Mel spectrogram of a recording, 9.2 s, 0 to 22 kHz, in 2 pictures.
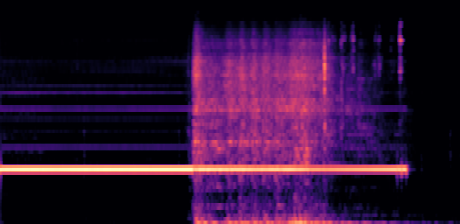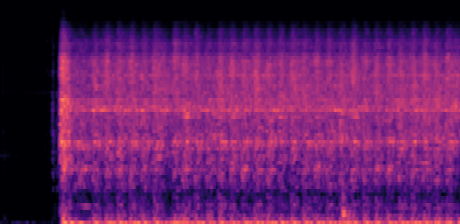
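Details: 1988 Camaro RS fuel-injected, sat over a decade, during fuel system work: after a chime the starter churns at a quick even rhythm, pauses, cranks again without firing; no start, owner suspects fuel delivery, new injectors and pump ordered.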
